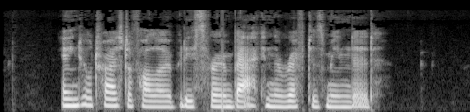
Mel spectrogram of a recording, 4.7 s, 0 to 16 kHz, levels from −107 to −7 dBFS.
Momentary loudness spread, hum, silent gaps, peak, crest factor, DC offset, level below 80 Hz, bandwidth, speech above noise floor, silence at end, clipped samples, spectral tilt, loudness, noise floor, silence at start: 5 LU; none; none; -2 dBFS; 18 dB; under 0.1%; -60 dBFS; 11.5 kHz; 48 dB; 0.95 s; under 0.1%; -6 dB/octave; -20 LUFS; -67 dBFS; 0.6 s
